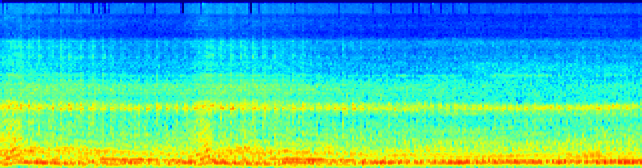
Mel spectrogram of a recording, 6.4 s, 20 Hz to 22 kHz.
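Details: Suzuki GT250, first start after rebuild: crisp two-stroke buzz climbing cleanly through a couple of blips and holding a steady fast idle; revs freely, normal revving.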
